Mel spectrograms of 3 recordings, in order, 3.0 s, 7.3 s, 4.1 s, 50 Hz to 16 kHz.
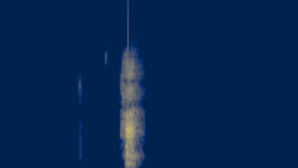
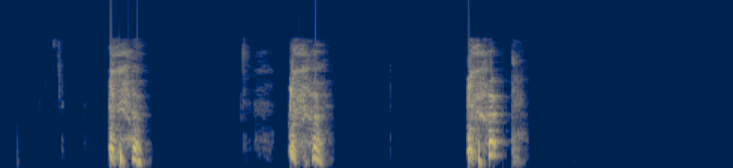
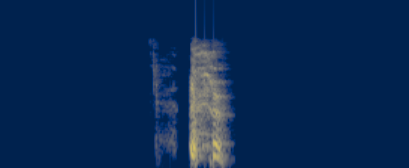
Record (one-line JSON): {"exhalation_length": "3.0 s", "exhalation_amplitude": 28245, "exhalation_signal_mean_std_ratio": 0.14, "three_cough_length": "7.3 s", "three_cough_amplitude": 32767, "three_cough_signal_mean_std_ratio": 0.28, "cough_length": "4.1 s", "cough_amplitude": 28678, "cough_signal_mean_std_ratio": 0.2, "survey_phase": "beta (2021-08-13 to 2022-03-07)", "age": "45-64", "gender": "Male", "wearing_mask": "No", "symptom_none": true, "smoker_status": "Never smoked", "respiratory_condition_asthma": false, "respiratory_condition_other": false, "recruitment_source": "REACT", "submission_delay": "2 days", "covid_test_result": "Negative", "covid_test_method": "RT-qPCR"}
